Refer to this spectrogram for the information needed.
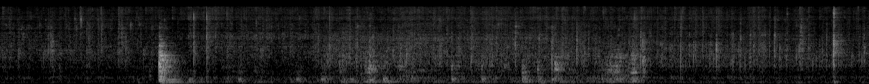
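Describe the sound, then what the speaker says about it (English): Adobo lamb liver sizzles and spits steadily in a pan, with a sharp clatter early on and scattered pops throughout, close and fairly quiet. "Oh, it's splattering everywhere."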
